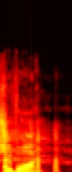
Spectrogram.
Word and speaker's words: Siobhan: the B silent it's like San but it's sioban it's the Irish it makes no sense so the bee is silent yes so the is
